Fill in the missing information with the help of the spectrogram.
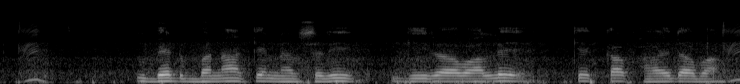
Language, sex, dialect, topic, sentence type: Bhojpuri, male, Northern, agriculture, question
